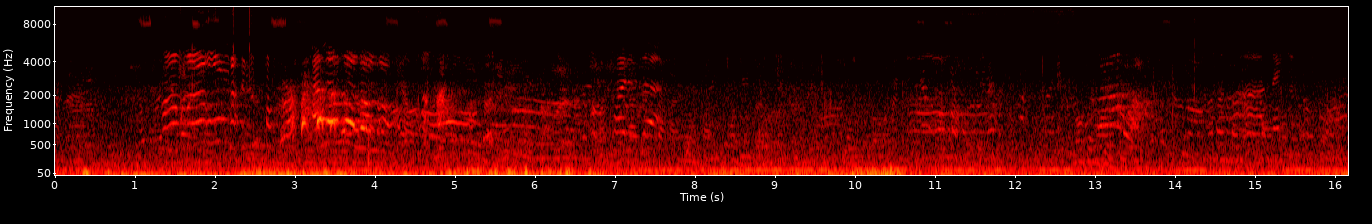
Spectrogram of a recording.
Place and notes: in the Visitor Center, Tourists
